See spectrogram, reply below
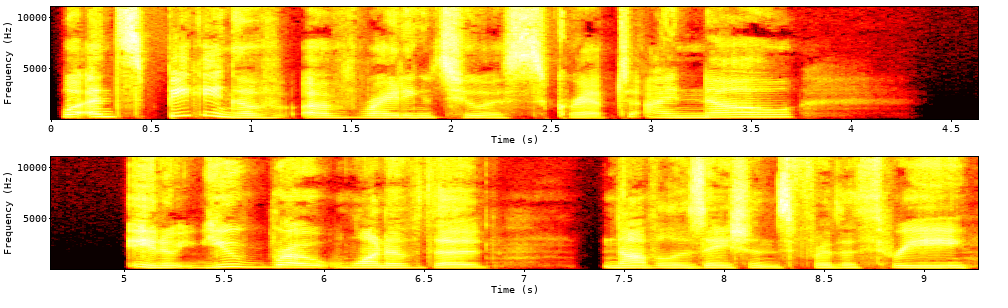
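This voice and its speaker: A woman with a fairly low voice hosts a casual interview. The recording is very dry, and she talks in a loose, conversational way. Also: takes it slowly, dry recording. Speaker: podcast host, interviewer.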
